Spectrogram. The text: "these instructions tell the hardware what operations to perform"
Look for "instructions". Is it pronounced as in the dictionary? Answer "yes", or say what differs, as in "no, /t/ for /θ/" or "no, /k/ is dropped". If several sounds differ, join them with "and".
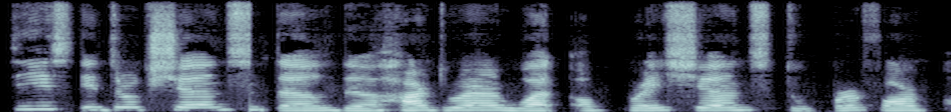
no, /s/ is dropped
